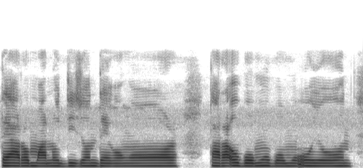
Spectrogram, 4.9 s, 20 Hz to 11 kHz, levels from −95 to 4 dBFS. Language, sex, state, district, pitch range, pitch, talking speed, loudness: Chakma, female, Tripura, Unakoti, 180-185 Hz, 180 Hz, 125 wpm, -17 LUFS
